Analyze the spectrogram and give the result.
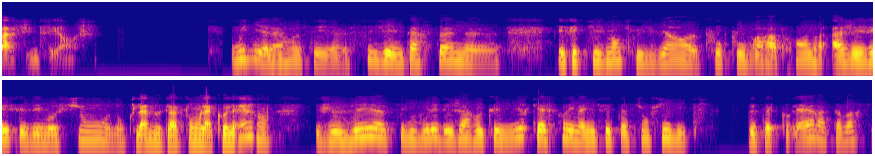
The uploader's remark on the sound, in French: L'enregistrement de l'Interview s'est fait au téléphone, c'est pour cette raison que la qualité audio n'est pas optimale mais toutes les informations sont là... Ma voix est un peu tremblotante car j'étais un peu stressée pour ce premier passage radio.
